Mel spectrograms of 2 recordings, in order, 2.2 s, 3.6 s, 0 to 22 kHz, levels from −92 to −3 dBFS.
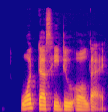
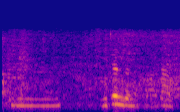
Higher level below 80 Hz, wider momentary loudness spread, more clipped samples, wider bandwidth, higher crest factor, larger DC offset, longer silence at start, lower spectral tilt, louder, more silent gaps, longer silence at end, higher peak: first, -60 dBFS vs -82 dBFS; second, 6 LU vs 24 LU; neither; first, 16.5 kHz vs 7.8 kHz; about the same, 20 dB vs 24 dB; neither; first, 0.45 s vs 0.05 s; first, -4.5 dB/octave vs -3 dB/octave; first, -21 LUFS vs -33 LUFS; neither; about the same, 0.1 s vs 0 s; first, -2 dBFS vs -12 dBFS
